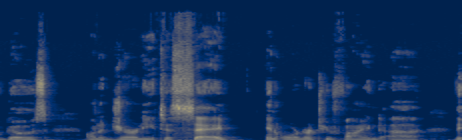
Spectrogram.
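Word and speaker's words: Sais: dread goddess's veil at Leh? Okay, that's actually a mispronunciation of the Egyptian town Se, which is referenced in a poem by Schiller, famous German idealist poet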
